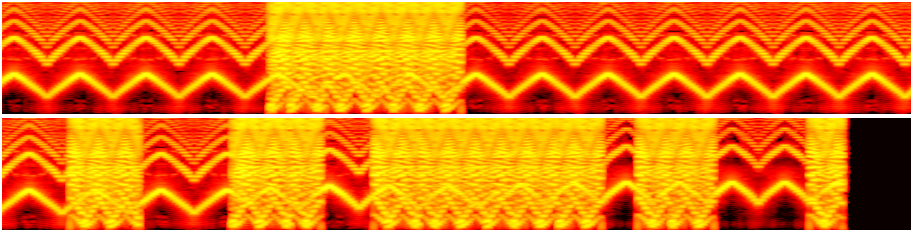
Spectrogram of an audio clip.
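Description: An electronic siren tone wails up and down steadily.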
